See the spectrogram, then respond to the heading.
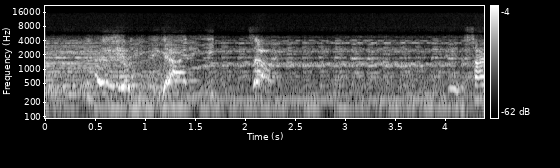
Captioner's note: speaking in foreign language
